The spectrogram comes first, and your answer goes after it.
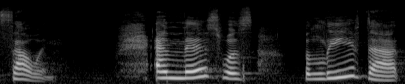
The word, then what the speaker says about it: Samhain: And it's spelled differently than you would think it sounds, but it's Samhain.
